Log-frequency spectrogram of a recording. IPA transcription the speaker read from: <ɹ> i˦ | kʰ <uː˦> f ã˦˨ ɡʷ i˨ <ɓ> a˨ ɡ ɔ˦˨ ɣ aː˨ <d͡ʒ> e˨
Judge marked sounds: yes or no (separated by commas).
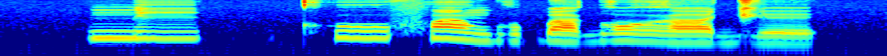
no, yes, yes, yes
